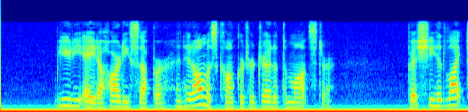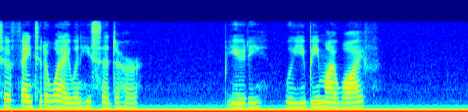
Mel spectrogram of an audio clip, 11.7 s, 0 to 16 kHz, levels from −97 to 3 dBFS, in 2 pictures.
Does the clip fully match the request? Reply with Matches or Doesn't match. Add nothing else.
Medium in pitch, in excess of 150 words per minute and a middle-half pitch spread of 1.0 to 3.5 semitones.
Matches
